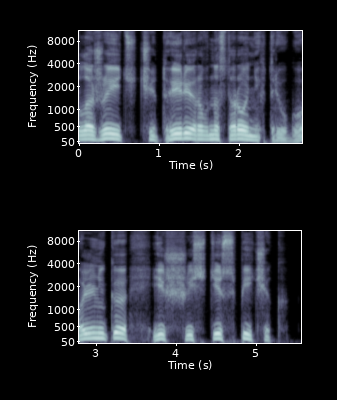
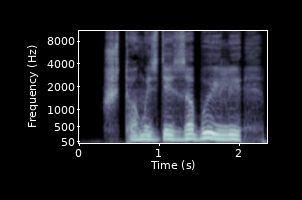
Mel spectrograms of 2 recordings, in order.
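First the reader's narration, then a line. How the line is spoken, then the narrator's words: Gendarme's whisper. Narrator (Russian): прошептал кто-то из жандармов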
